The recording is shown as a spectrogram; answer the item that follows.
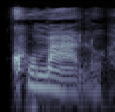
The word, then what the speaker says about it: Khumalo: Nkosiyati Khumalo.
